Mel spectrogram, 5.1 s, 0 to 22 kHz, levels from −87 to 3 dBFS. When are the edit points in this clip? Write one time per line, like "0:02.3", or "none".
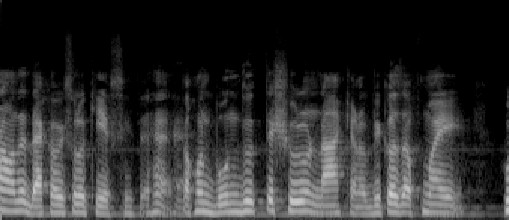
none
